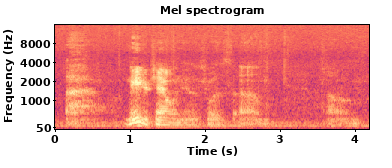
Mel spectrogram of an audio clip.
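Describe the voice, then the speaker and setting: Through audible room echo and noticeable background noise, a man talks very slowly. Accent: American. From Kansas, US Midwest. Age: 70s. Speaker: artist and civil rights activist. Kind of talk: interview. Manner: halting.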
